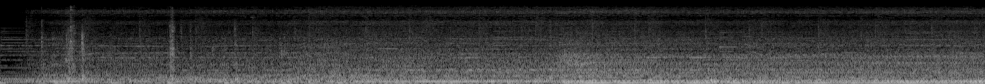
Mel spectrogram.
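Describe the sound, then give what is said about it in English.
A tractor engine, left running for a few minutes after a check for leaks, runs at a steady idle, a continuous low, throbbing rumble with a faint mechanical whine and a couple of brief clicks early on. No one speaks. “Tractor's off and running.”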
